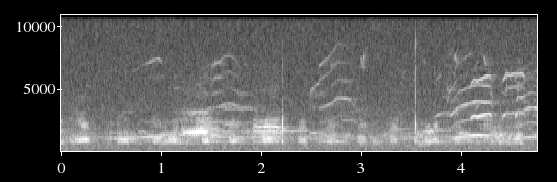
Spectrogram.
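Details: At the Lagunska ribogojnica nature reserve on 4 January 2024, a flock of American flamingos keeps up a busy chatter of nasal, goose-like honks, many birds overlapping at once, with a faint steady hum underneath.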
